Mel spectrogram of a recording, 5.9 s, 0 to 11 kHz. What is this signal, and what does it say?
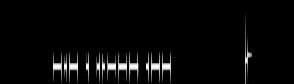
Morse code, heard as a keyed tone, about 22 wpm, 700 Hz. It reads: KE2W
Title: USA Call Signs - 4 Characters - 3x Character Spacing - 22wpm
